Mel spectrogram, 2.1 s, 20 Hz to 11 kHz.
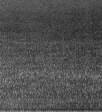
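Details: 1979 Ford F-150 4x4 with rebuilt 460 V8, MSD ignition, heard at the tailpipe after sitting a while: deep steady burble at idle, no knocks or misses.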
